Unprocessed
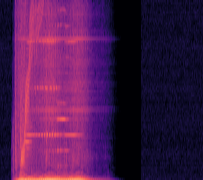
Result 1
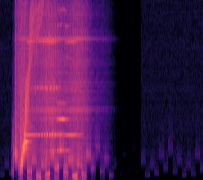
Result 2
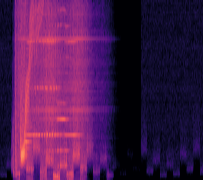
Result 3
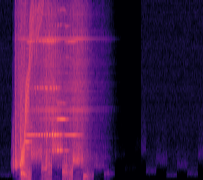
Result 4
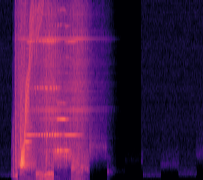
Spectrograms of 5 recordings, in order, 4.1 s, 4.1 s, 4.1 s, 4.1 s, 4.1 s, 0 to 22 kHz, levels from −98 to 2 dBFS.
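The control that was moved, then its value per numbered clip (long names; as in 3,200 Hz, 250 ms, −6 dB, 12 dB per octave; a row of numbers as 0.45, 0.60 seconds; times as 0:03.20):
high-pass on a step sequencer, speed: 11, 7.5, 4.8, 2.8 Hertz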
